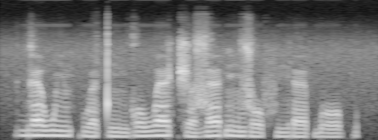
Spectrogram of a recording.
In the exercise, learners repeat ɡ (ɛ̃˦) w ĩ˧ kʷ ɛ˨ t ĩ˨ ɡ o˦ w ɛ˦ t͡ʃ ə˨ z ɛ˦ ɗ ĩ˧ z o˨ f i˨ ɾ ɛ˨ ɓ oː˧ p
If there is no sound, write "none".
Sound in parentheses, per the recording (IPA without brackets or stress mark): ɛ˦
